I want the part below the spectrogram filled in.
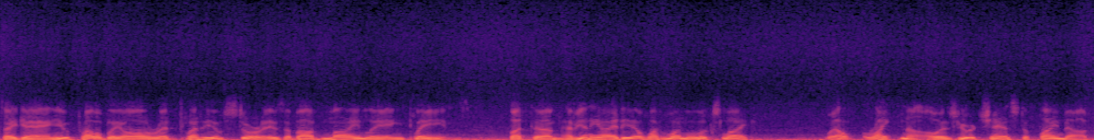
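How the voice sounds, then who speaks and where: Through the noise of an old radio recording comes an American cereal pitchman. He is chummy and enthusiastic, chatting to kids with very lively rises and falls. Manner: chatty, folksy, enthusiastic salesmanship. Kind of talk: 1940s children's radio advertising. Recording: noisy, rumbling vintage radio recording.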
